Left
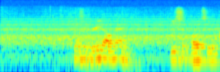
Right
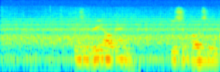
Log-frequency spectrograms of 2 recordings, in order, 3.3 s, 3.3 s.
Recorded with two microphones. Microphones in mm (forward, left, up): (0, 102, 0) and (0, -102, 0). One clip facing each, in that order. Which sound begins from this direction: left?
A man speaking, at 1.1 s.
